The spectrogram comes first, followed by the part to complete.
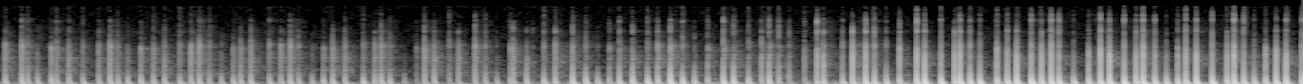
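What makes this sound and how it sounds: A palm-sized round disc of light pine wood, solid-looking and held in both hands close to the microphone, is tapped rapidly with fingertips and short nails. The result is a fast, uneven flurry of dry, deep-toned knocks with almost no ring, growing louder and fuller after about four seconds.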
